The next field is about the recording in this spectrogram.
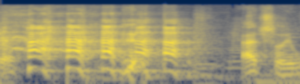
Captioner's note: laughs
